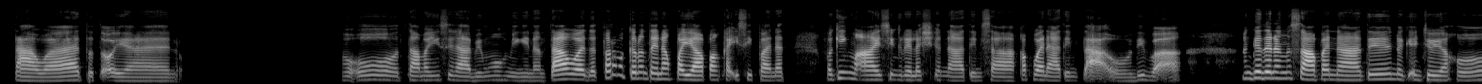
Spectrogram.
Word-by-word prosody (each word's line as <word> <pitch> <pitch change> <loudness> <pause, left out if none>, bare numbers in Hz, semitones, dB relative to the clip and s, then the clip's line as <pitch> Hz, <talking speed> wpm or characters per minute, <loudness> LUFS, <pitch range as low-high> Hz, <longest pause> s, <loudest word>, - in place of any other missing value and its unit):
Tama, 180 +2 +2
totoo 190 - -4
'yan. 170 -1 -6 1.6
Oo, 205 +1 -7
tama 200 0 -2
'yong 205 - -8
sinabi 185 -3 -4
mo, 205 +1 -13
humingi 180 -3 -10
ng 175 0 -8
tawad 235 -1 +6
at 205 - -5
para 305 - -1
magkaroon 280 -11 -2
tayo 260 -1 +3
ng 250 - +2
payapang 220 -1 +4
kaisipan 430 - -4
at 195 0 -5 0.4
maging 275 +3 -4
maayos 215 -1 +4
'yong 215 - -7
relasyon 205 +1 -4
natin 180 -1 -4
sa 180 -1 -3
kapwa 220 +2 -1
natin 185 0 -3
tao, 165 -1 0
'di 210 - -8
ba? 325 - 0 0.6
Ang 275 - -7
ganda 290 -1 +5
ng 285 0 0
usapan 230 -3 +6
natin, 220 +3 +1
nag-enjoy 220 -2 -4
ako. 195 -1 -6
205 Hz, 150 wpm, -24 LUFS, 185-235 Hz, 1.6 s, tawad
